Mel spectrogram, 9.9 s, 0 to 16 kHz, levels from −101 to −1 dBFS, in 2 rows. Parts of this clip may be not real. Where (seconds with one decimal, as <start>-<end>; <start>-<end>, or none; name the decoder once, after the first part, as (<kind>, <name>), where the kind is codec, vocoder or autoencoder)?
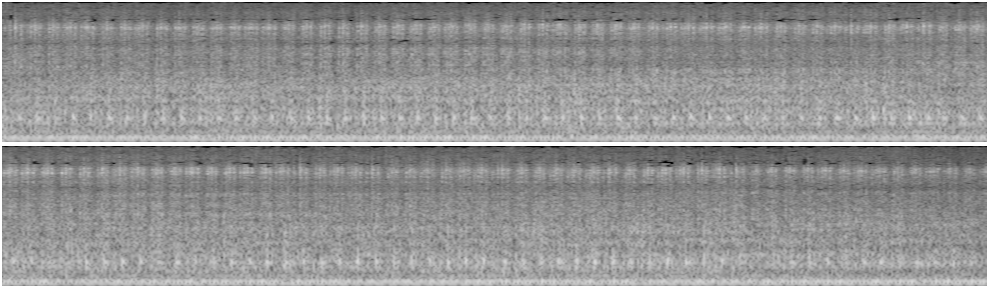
none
